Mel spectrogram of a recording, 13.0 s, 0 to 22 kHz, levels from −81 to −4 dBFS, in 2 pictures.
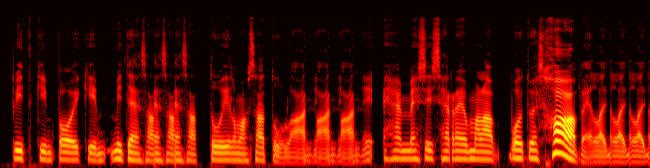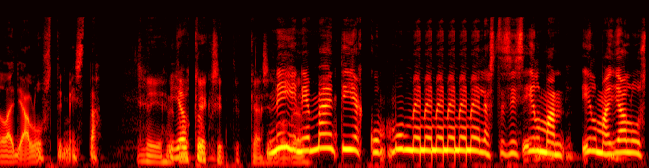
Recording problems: audio stuttering; 4 times, first at 1.5 s

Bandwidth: 15 kHz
